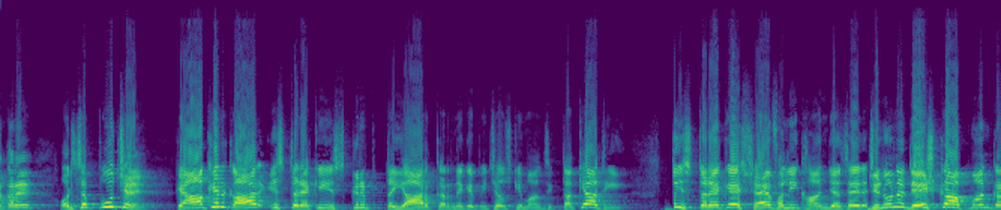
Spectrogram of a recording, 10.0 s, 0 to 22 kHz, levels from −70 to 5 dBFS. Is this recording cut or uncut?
cut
